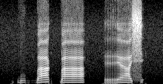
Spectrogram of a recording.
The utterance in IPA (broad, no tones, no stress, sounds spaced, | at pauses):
ɓ u ɡ͡b a k͡p a | rʲ a sʲ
